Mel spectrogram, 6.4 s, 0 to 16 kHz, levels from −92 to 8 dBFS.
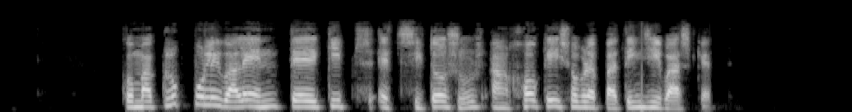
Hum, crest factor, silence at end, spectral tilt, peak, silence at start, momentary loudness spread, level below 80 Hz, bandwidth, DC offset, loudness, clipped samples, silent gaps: none; 16 dB; 1.05 s; -6 dB/octave; 0 dBFS; 0.95 s; 9 LU; -56 dBFS; 7.2 kHz; under 0.1%; -15 LUFS; under 0.1%; none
